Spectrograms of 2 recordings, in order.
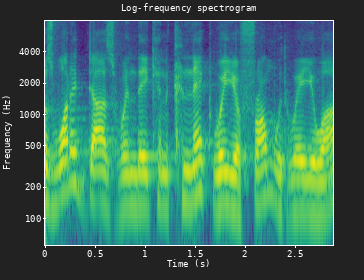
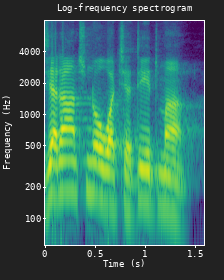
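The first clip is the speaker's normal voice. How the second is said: put-on thick, laid-on, heavy Caribbean accent. Quoting what Michael Seeley, who put the Trinidad event together, told you, in his heavy Caribbean accent. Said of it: "he said in like this heavy, like Caribbean accent".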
